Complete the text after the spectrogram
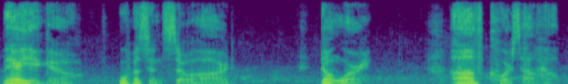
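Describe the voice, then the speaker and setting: A man playing a courteous, reassuring veteran knight in an audio drama, with a gravelly voice. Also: deep voice, sing-song, slow, a little hiss or hum, full character voice. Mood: kind, patient.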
